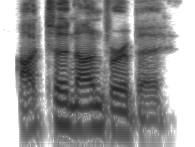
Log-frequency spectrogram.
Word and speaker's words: Acta non verba: Acta non verba? – Acta non verba.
